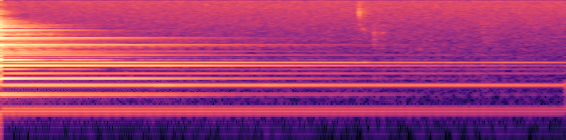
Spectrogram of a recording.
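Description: A single low C guitar note, third fret of the fifth string, plucked once and left ringing, slowly fading out on its own.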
